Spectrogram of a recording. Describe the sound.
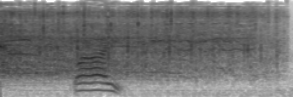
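Steady crowd applause fills the whole stretch, a dense, even patter of many hands, with a short high voiced cheer rising briefly near the start before the clapping fades out.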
